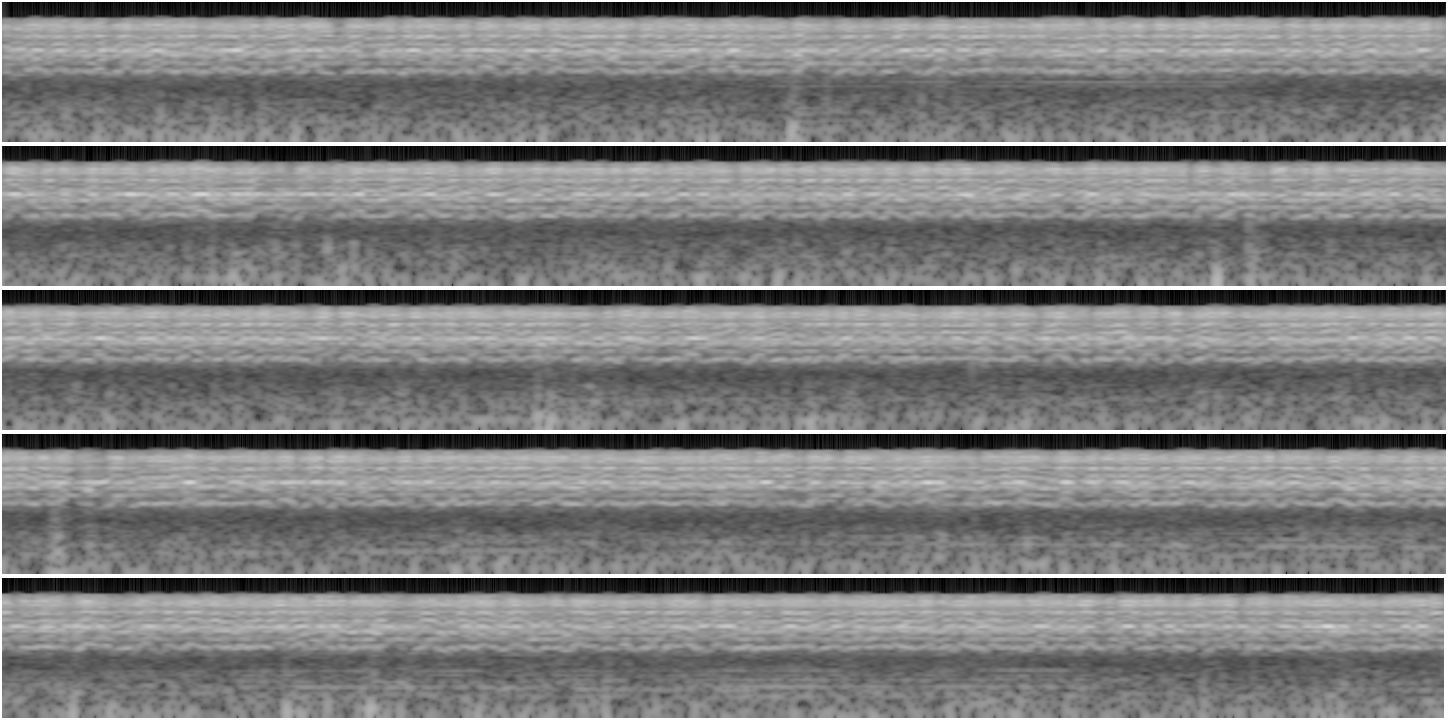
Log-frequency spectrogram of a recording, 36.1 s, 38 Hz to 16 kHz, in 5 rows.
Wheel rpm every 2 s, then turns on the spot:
190, 190, 190, 190, 180, 190, 190, 190, 190, 190, 190, 180, 190, 190, 190, 190, 190, 190.
none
